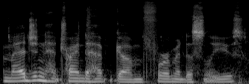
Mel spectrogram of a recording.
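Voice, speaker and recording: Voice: mid-range voice, fast talker, vocal fry, slight background noise. A gamer chatting casually during play, with playful, incredulous questions. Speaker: streamer playing a video game. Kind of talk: casual gaming chat.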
